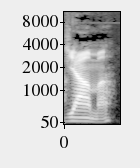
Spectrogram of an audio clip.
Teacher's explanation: Some places, it's more like a J. So they say llama.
